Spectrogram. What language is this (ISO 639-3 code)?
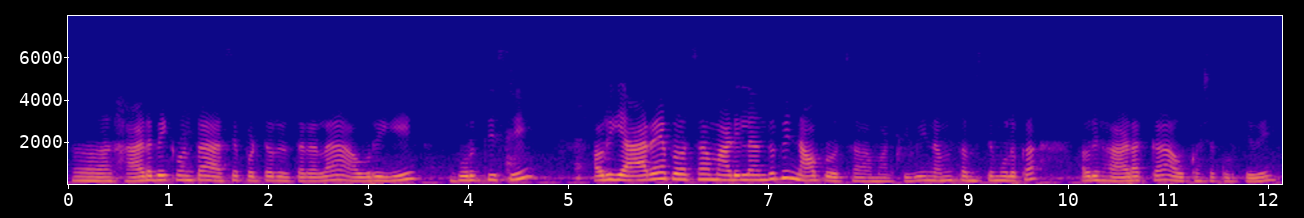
kan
